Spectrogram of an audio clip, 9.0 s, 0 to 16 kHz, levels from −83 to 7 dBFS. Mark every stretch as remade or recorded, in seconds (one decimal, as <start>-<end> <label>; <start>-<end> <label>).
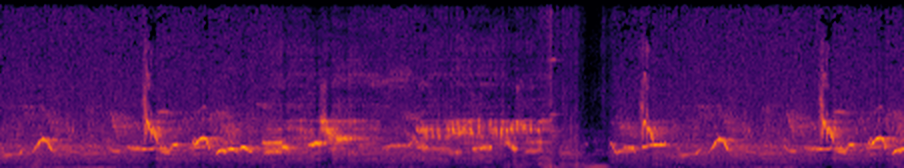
0.0-2.7 recorded; 2.7-3.8 remade; 3.8-4.2 recorded; 4.2-5.5 remade; 5.5-9.0 recorded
